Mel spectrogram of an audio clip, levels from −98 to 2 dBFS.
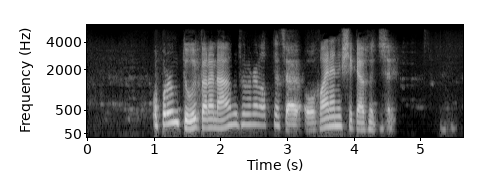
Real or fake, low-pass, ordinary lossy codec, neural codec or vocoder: fake; 5.4 kHz; MP3, 48 kbps; codec, 16 kHz, 0.5 kbps, X-Codec, HuBERT features, trained on balanced general audio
